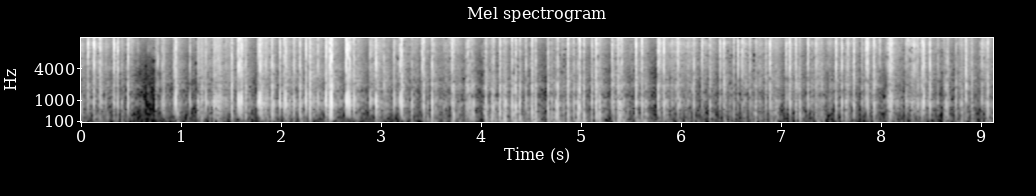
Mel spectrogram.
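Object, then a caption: Soft plastic squeeze tube. Long acrylic nails tap rapidly on a soft plastic squeeze tube of cream held upside down. The result is dozens of quick, crisp clicks with a hollow plastic tone, broken by a brief pause near the start, then a fast, steady stream of taps mixed with scratchy rustling and almost no low end.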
